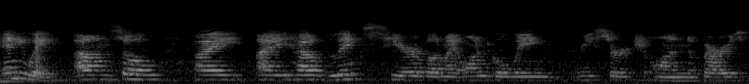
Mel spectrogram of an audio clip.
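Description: A woman speaks at a very slow pace against noticeable background noise. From Philippines. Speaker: expedition applicant. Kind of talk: self-recorded application pitch. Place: home room. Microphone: webcam.

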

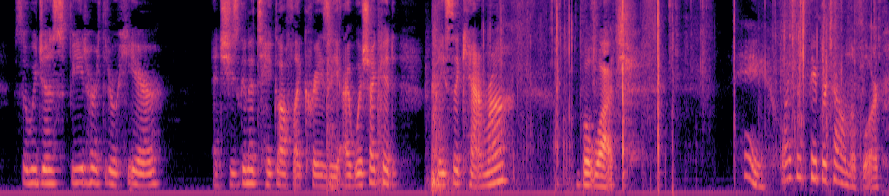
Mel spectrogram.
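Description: Against noticeable background noise, a woman talks at a moderate pace with ordinary pitch variation and long, frequent pauses. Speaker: lifestyle vlogger. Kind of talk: casual vlog chat. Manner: animated. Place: home room. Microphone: phone near.

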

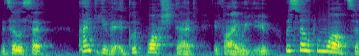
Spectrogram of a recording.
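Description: This is an unforced reading voice. It sounds natural and unstrained.

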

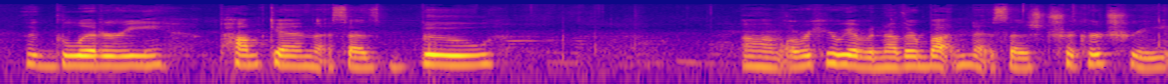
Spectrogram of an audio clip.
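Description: Against noticeable background noise, a woman with an American accent and medium pitch talks at a fairly slow pace in a monotone, flat way, pausing long and often. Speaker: craft vlogger. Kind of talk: casual show-and-tell tutorial. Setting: at home, child in room. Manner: casual, hesitant with fillers.

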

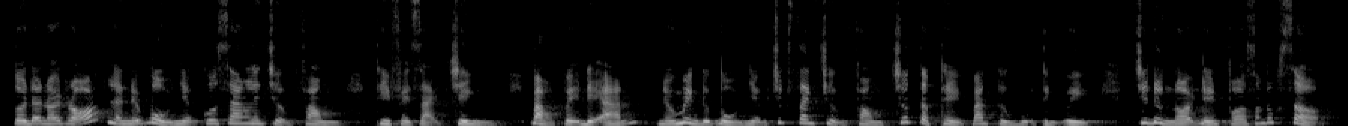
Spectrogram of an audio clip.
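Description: Her intonation lively and her pitch high, a woman talks at a fairly quick pace on a very clean recording with a silent background. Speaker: news commentator reading reports. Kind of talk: news reading.

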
